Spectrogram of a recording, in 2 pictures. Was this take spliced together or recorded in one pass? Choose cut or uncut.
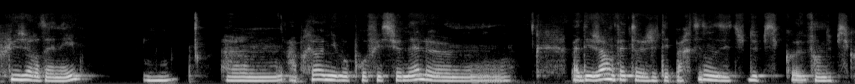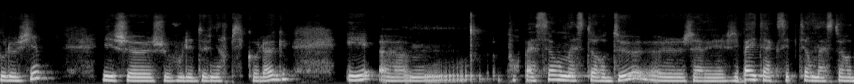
uncut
